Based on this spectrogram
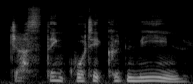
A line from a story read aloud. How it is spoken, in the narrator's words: she said, lowering her voice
